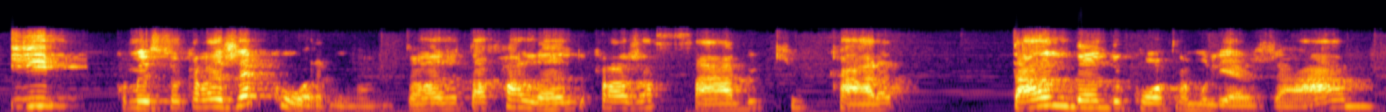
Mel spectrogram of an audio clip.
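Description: A man's voice: high voice, roomy sound. A man leading a podcast episode in a joking, teasing way. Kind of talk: casual podcast chat.

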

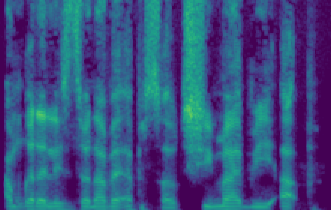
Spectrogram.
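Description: A man's voice: medium pitch, monotone, very fast, fairly bright tone, no echo, clean studio sound. A man co-hosting a podcast in casual chat, loose and joking, often repeating himself. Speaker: podcast co-host.

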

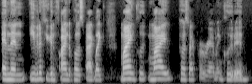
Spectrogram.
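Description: A woman's voice: medium pitch, flat delivery, normal speed, gravelly. A young woman co-hosting a podcast, upbeat and encouraging in casual chat. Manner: upbeat, encouraging, says "solid". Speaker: podcast co-host.

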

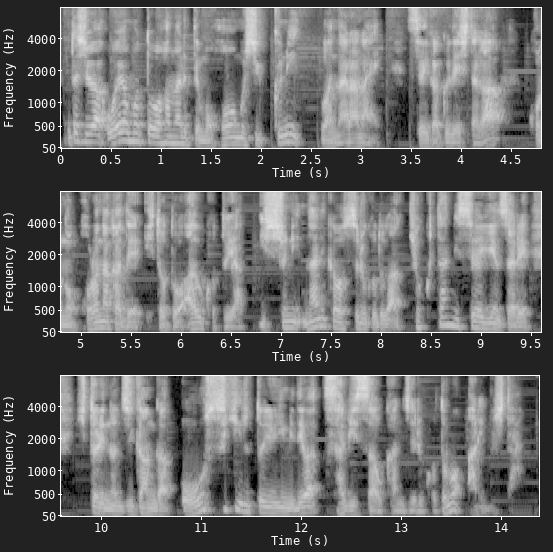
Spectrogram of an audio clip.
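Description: Low, husky, animated male radio host. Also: a little fast, few pauses. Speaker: radio show host and actor. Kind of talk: casual radio chat and listener-letter reading. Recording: music playing faintly behind. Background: background music.

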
